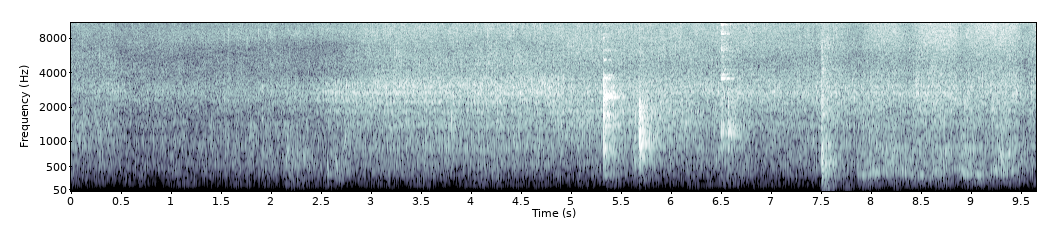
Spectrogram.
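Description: Hot oil and onion-garlic masala sizzling in a pan as tomato paste is poured in; the sizzle grows louder a couple of seconds in. Midway a few sharp clinks of a steel spoon against the pan as the paste is stirred.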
